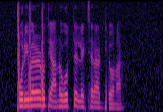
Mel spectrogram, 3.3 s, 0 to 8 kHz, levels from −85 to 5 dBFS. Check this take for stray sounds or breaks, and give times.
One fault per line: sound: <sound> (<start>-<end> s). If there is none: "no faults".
sound: dropout (2.1-2.2 s)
